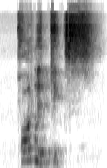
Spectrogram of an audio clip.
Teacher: In politics, you see the letters given in the red color, right? So the stress falls on the first syllable, politics.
